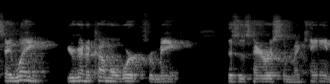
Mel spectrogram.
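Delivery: rough, gruff tone. Retelling an unexpected phone call offering the speaker a job: Harrison McCain's gruff voice. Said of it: "in his gruff voice".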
